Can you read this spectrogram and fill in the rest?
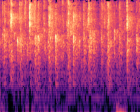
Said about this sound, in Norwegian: Applaus.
